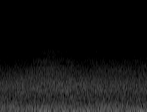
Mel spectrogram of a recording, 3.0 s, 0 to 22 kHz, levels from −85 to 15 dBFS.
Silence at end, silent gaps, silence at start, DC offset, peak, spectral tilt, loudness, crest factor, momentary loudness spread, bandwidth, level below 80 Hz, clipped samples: 0 s; none; 0 s; under 0.1%; -42 dBFS; -6.5 dB/octave; -57 LUFS; 12 dB; 2 LU; 16 kHz; -60 dBFS; under 0.1%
